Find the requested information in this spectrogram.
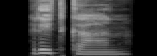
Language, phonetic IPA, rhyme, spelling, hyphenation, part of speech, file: Hungarian, [ˈritkaːn], -aːn, ritkán, rit‧kán, adverb / adjective, Hu-ritkán.ogg
- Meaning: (adverb) seldom; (adjective) superessive singular of ritka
